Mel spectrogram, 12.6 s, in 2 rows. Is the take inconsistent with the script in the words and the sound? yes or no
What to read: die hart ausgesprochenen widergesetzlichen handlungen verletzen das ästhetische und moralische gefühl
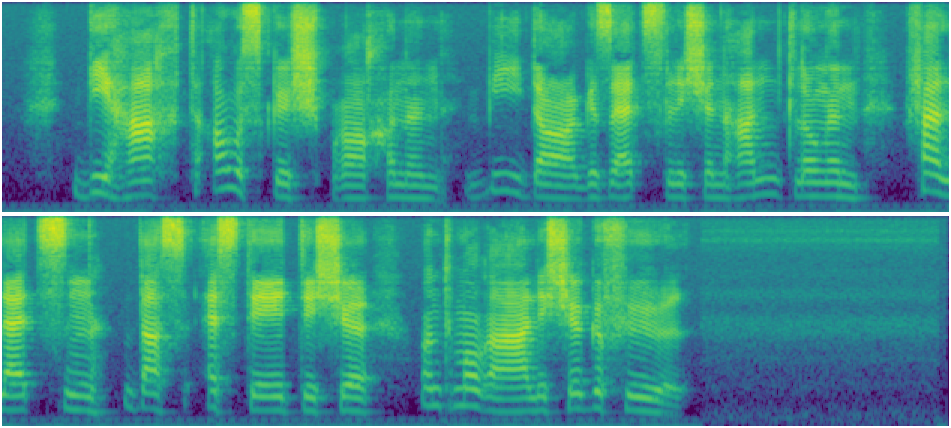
no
